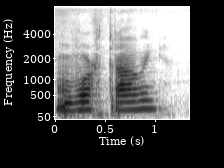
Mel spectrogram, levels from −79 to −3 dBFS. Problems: none marked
